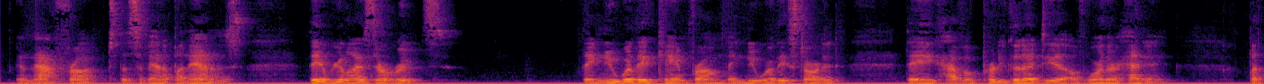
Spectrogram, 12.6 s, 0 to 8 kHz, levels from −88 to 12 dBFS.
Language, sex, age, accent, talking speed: English, male, 30-49, American, 155 wpm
